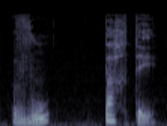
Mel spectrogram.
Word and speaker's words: partez: Okay, then for vous, classic ending for vous as well, EZ, but then you pronounce it E. Vous partez.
